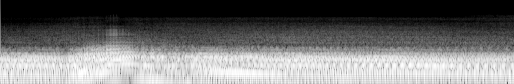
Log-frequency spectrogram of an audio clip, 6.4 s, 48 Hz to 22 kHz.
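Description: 2018 Ford F-150's 5.0-litre V8 idling through a Roush cat-back exhaust, with one short rev about a second in that rises and drops back to idle.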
